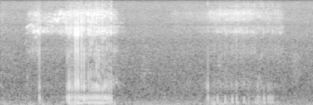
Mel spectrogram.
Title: Snoring bulldog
